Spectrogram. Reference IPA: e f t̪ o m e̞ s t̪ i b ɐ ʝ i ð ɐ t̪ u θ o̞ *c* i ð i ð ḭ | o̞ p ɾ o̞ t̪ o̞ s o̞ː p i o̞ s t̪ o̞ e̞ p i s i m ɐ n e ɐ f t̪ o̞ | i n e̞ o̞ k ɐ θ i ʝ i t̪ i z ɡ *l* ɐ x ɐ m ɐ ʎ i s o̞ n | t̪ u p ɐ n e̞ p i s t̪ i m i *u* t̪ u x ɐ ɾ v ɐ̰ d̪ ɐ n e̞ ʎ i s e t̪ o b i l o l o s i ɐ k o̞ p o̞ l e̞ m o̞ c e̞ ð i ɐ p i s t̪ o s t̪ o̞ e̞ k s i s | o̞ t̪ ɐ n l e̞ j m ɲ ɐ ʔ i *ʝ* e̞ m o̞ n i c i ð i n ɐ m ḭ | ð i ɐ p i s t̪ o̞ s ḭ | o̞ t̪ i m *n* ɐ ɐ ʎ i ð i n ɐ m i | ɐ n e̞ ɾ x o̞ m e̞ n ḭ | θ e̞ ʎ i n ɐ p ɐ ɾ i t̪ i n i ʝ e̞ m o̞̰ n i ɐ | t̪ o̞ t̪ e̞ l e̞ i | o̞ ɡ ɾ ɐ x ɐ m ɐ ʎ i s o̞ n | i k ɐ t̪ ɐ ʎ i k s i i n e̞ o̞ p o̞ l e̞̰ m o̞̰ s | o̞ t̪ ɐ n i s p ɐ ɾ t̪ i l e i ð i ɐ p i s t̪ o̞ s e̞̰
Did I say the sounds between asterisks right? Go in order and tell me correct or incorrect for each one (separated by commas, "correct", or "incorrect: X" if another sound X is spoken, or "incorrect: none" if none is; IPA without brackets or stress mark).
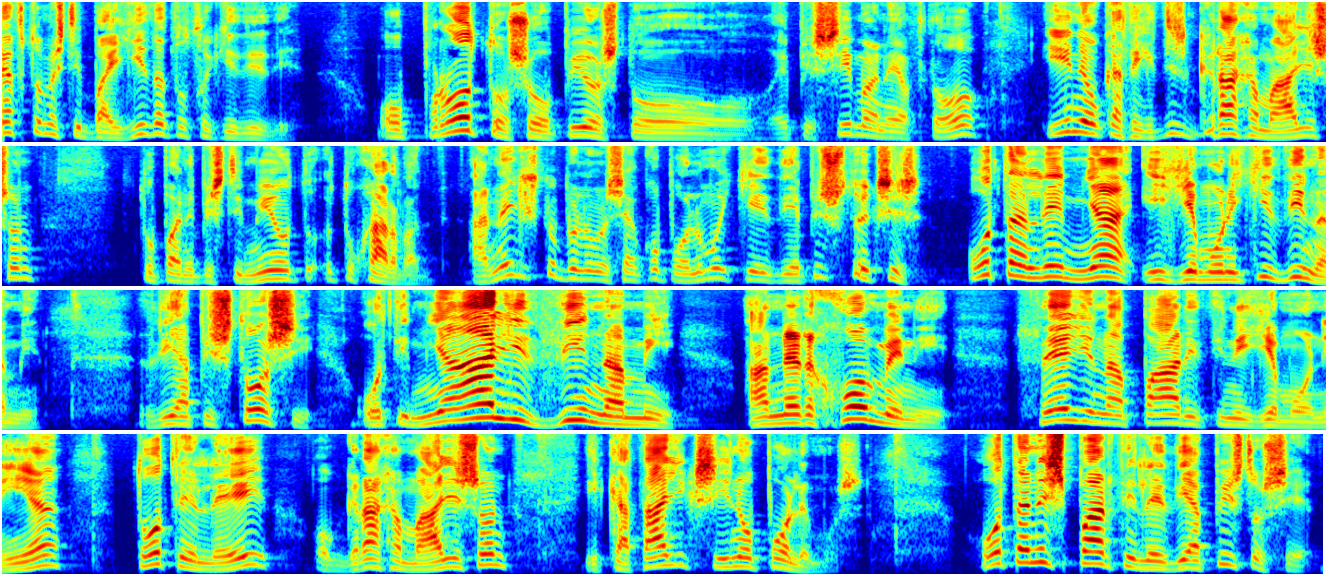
correct, incorrect: ɾ, correct, correct, incorrect: ɲ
